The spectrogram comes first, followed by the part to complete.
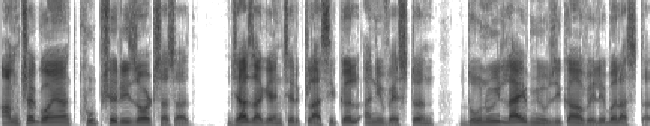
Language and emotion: Goan Konkani, neutral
